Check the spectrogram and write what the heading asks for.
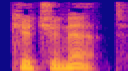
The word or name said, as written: kitchenette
